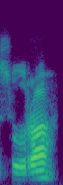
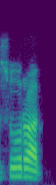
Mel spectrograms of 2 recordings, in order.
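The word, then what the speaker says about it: سورة: jangan surat ya surah kalau memang pakai bahasa Indonesia ya surat gitu saja kalau niatnya agak-agak Arab ya surah gitu ya jangan surot dan dia lebih panjang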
